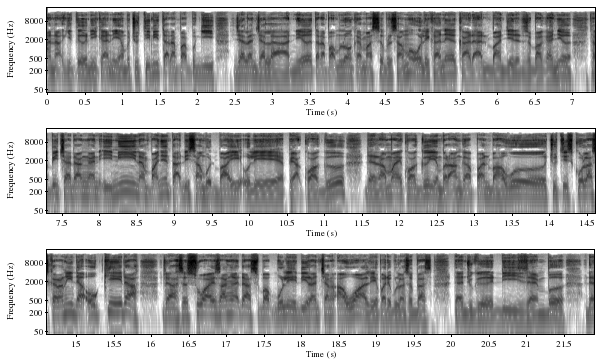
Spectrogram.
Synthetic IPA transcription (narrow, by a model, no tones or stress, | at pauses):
ana̰ʔkit̪ənikanjaŋbət͡ʃut̪init̪a̰ʔdapat̪̚pəɡi | d͡ʒaland͡ʒalanjət̪aʔdapat̪̚mə̃luaŋkanmasəbərsamə̃olɛhkanəkəadaʔanbaɲd͡ʒɪdansəbaɡajɲã | t̪ap̬it͡ʃadaŋanininãmpaʔɲãt̪a̰ʔdisambʊt̪̚baɪʔo̰lɛhpeɦaʔkuarɡədanramajkuarɡəjaŋbəɾaŋɡapanbaɦawət͡ʃut̪isə̥kolahsə̥kaɾaŋnidaʔokedah | dahsəsuajs̬aŋat̪̚dahsəbap̚bolɛhdiɾaɲt͡ʃaŋʔawaljəpadabulans̬əbəlasdand͡ʒuɡadizɛmbər | da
